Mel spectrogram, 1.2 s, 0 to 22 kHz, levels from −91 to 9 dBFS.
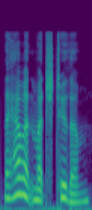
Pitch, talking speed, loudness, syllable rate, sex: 215 Hz, 245 wpm, -18 LUFS, 5.4 syllables/s, female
